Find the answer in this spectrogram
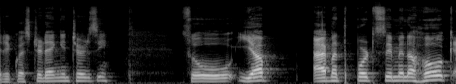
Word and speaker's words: Ahmed: They pronounces that H with a slight cough so that it sounds like Ahmed. Yeah, Ahmed. But most English speakers just say Ahmed.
